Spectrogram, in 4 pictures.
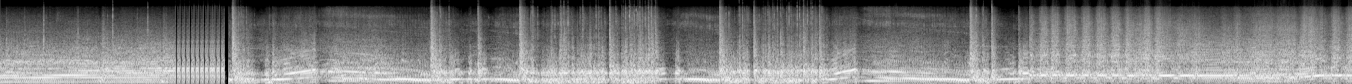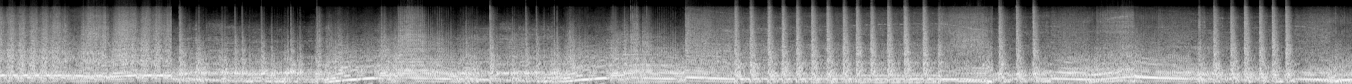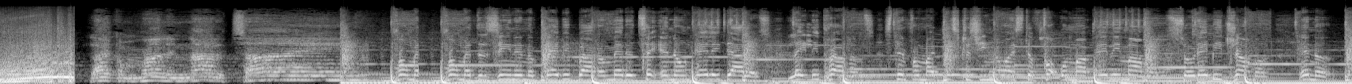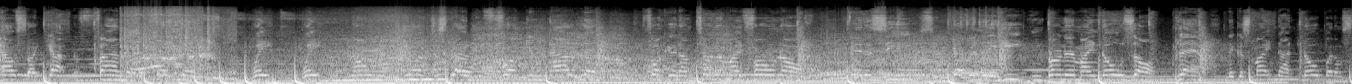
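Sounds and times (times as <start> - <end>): sharp exhaust cracks: 0.0 - 27.3, 40.5 - 53.7
car engine revving hard: 0.0 - 27.8, 30.5 - 54.0.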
